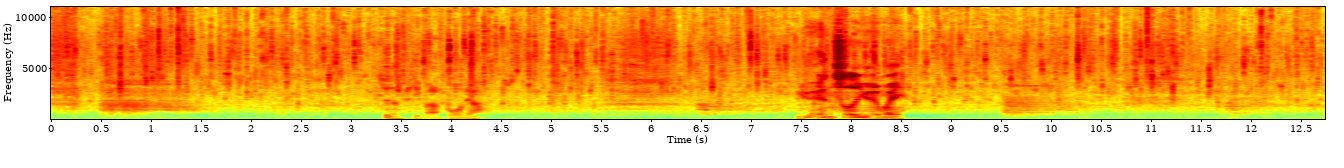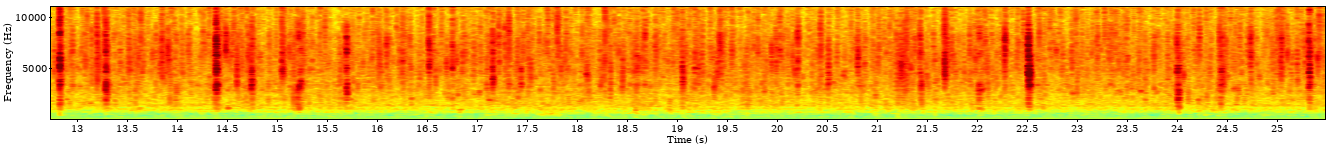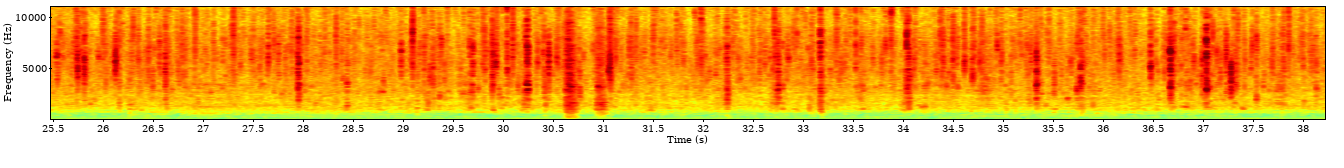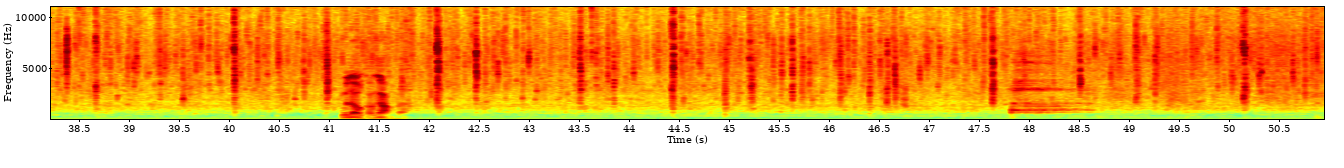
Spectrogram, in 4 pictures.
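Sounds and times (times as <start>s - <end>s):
water dripping: 0.0s - 50.9s.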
